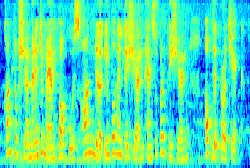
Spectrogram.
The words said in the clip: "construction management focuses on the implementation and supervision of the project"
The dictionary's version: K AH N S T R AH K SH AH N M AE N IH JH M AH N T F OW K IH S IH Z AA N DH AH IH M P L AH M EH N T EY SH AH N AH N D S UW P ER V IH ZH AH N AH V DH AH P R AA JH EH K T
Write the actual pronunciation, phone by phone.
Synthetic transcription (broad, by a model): K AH N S T R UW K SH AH N M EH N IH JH M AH N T F OW K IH S AA N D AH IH M P L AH M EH N T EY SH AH N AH N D S UW P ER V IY SH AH N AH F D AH P R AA JH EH K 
